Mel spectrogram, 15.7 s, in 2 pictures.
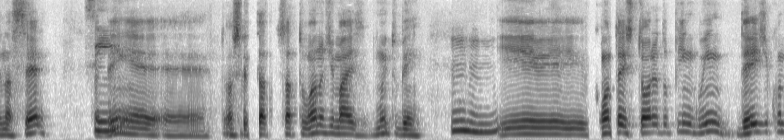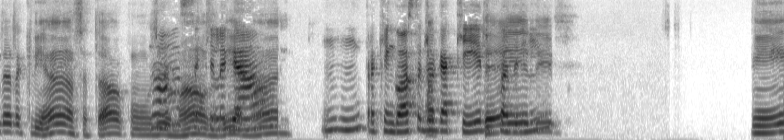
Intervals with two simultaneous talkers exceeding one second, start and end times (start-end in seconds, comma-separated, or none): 9.3-10.8, 12.1-13.4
